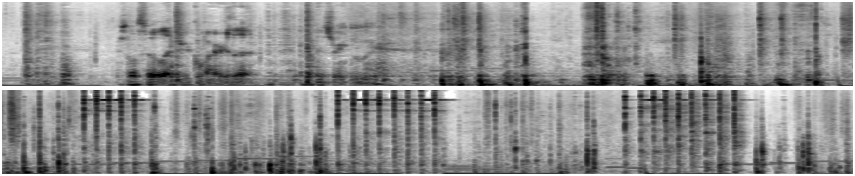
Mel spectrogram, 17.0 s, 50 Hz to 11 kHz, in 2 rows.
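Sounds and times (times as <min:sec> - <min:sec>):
background music with a beat: 0:06.4 - 0:17.0.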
